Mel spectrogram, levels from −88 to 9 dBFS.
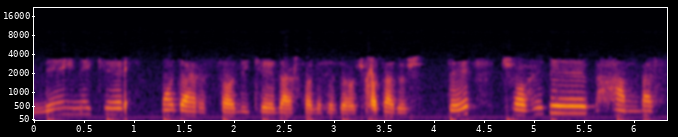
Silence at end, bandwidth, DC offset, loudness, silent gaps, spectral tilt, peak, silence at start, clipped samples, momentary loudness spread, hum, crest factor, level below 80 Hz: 0.1 s; 3.9 kHz; under 0.1%; -23 LUFS; none; -6.5 dB/octave; 0 dBFS; 0 s; under 0.1%; 13 LU; none; 22 dB; -48 dBFS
